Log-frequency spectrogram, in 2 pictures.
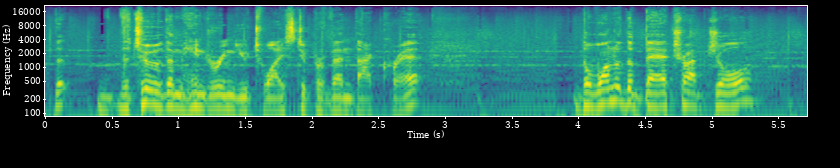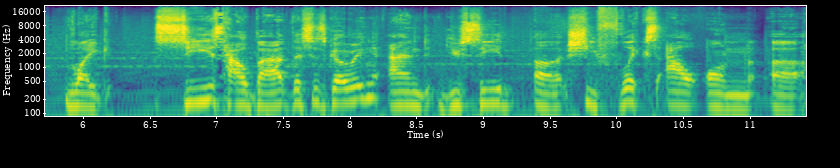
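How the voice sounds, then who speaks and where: A man improvising narration as game master of a tabletop game, thinking aloud haltingly as he describes the action and the rules. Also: medium pitch.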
